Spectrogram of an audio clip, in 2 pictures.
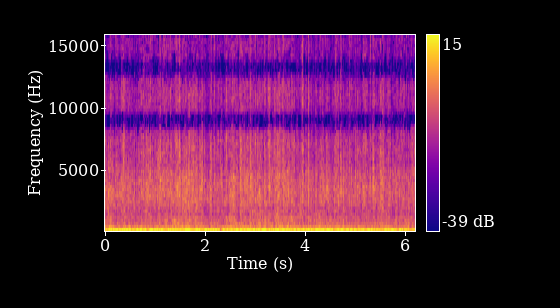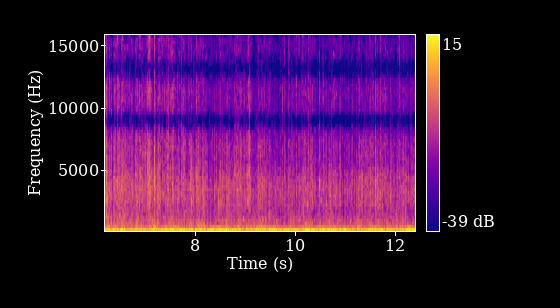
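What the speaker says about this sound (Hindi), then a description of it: "मैंने आवाज़ म्यूट नहीं की क्योंकि आप थोड़ा फील करें और आपको पता चले कि बारिश हो रही है" Steady, dense, heavy rain in Calgary roars continuously, with a low rumble underneath, loud and unbroken throughout.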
